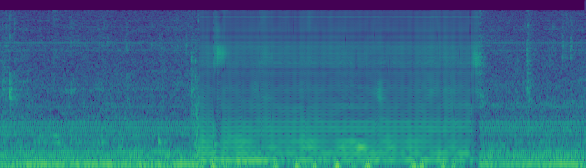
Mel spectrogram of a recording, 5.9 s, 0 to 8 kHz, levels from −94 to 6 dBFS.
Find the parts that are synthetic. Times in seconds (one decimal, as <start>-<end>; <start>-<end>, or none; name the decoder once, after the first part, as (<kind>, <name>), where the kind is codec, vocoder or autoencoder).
2.0-4.8 (vocoder, BigVGAN v2)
